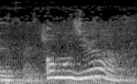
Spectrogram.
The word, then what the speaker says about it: Oh mon Dieu: Oh mon Dieu. Oh mon Dieu.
